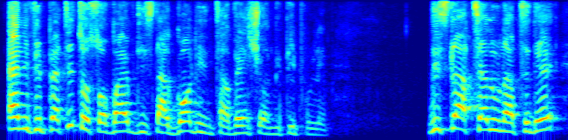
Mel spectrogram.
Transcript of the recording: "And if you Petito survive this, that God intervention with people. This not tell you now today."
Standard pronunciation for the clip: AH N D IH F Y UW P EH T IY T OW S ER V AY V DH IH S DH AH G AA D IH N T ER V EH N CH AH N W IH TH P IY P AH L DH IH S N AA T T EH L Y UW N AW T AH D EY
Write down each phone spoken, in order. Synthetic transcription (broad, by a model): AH N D IH F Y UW P EH T IY T OW S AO V AY V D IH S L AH G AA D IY N T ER V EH N SH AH N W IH P IY P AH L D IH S L AA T T EH L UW N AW T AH D EY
